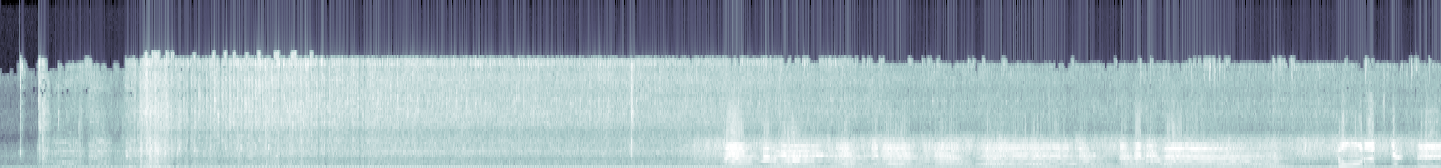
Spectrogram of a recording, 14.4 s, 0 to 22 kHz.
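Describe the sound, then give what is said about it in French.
A small aircraft engine coughs to life and settles into a steady, deep droning hum while taxiing to the holding point for runway 11. Partway through, a voice starts talking in French over the constant engine noise. “Donc on roule pour le point d'arrêt piste 11 et on laissera passer devant nous le Juliette Tango pour un, départ euh, en patrouille à 30 secondes.”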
